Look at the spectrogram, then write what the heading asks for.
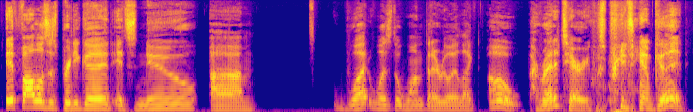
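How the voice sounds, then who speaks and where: A man's voice: on the high side, lively intonation, measured pace, no room sound, studio quality. A man speaking as an interview guest in casual, unscripted chat, effusive and emphatic, often thinking aloud.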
